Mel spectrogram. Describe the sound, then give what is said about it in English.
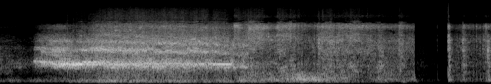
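Tires squeal loudly as a car driven by a suspected drunk driver skids sideways after clipping two parked cars outside a family home, a sustained harsh screech lasting about four seconds that cuts off abruptly, followed by a brief gap and faint clattering noises. “A suspected drunk driver clips two parked cars before skidding sideways,”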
